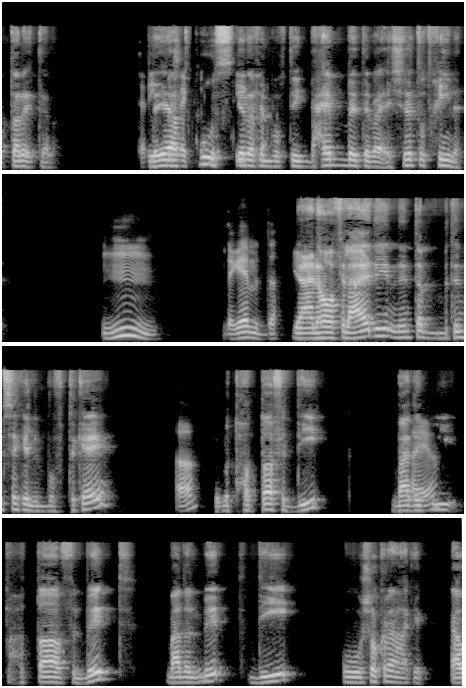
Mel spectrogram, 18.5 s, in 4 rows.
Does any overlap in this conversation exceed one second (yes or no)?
yes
